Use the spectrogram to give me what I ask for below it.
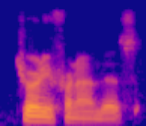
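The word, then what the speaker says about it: Jordi Fernández: Uh, I think it's Jordy. Oh, no. It's Jordy. It's Jordy. It's Jordy. It's uh Catalan, not Spanish. The J is pronounced Jordy Fernandez.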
